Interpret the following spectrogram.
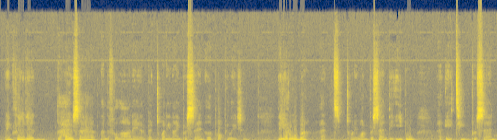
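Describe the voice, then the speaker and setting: A man's voice: medium pitch, a little hiss or hum, poor audio. A Scottish man delivering a sardonic, profane monologue as a commentator. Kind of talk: scripted monologue.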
